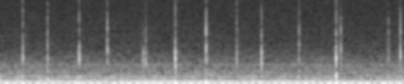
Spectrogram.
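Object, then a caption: Handheld game console with glass screen and plastic edge. Fingernails tap and scratch the glossy glass screen and plastic edge of a Nintendo Switch console held in one hand. Thirteen quiet, short, bright clicks come at a steady pace over a constant low hum.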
